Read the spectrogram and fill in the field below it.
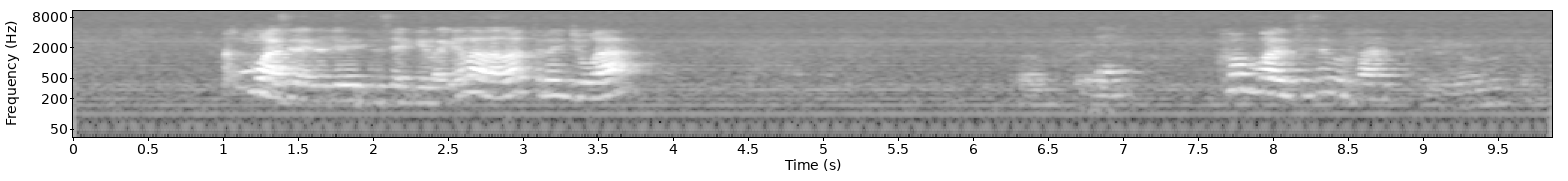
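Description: A young child speaks in a high, lively voice close by.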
